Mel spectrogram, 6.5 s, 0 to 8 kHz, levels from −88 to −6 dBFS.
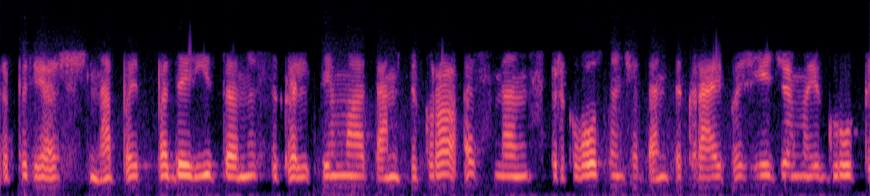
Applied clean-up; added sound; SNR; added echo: neural separator model SepFormer DNS4.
